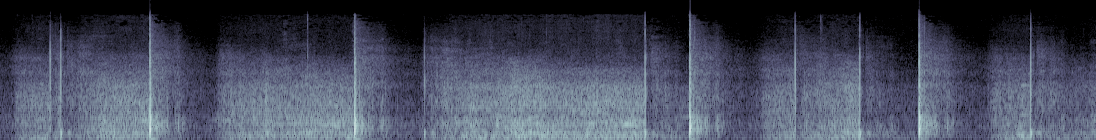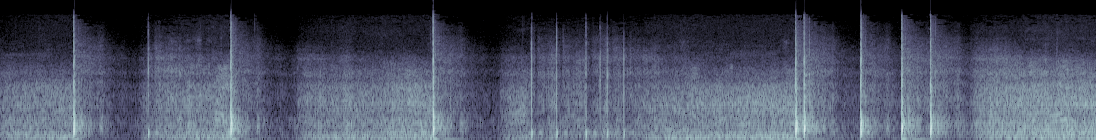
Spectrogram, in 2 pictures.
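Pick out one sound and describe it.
Fireworks crackle and fizz between the bangs.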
